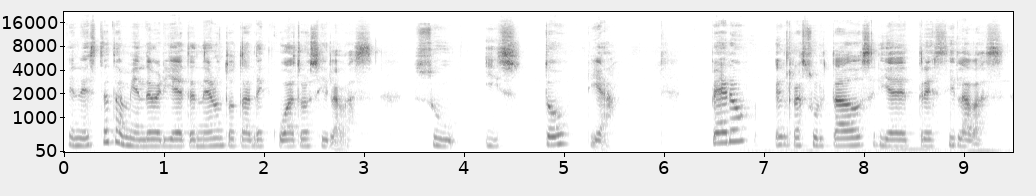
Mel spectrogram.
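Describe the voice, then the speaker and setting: A woman whose first language is Spanish, reading a scripted lesson and sounding out syllables slowly. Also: mid-range voice, a bit bright. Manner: reads carefully, spells out syllables slowly. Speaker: student presenter.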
